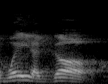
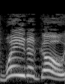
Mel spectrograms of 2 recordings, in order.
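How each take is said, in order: First: It sounds mocking and sarcastic. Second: It sounds warm and sincerely approving. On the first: The listener failed badly. "They blew it. You go, way to go" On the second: The listener did a good job. "You say to your kids, way to go. Yeah, you did a good job"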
